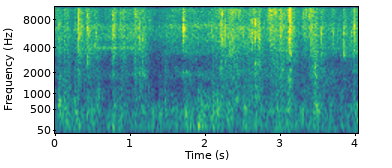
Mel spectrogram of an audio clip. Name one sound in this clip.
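Pigeon wings flap in a sudden burst.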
